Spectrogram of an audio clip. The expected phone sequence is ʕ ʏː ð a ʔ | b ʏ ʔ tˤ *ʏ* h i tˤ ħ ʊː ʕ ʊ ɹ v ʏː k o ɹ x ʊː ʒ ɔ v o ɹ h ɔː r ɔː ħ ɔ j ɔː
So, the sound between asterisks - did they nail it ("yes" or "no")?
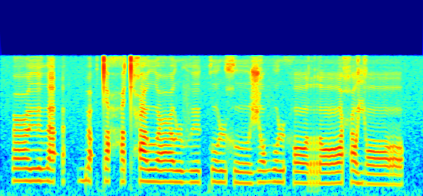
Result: yes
